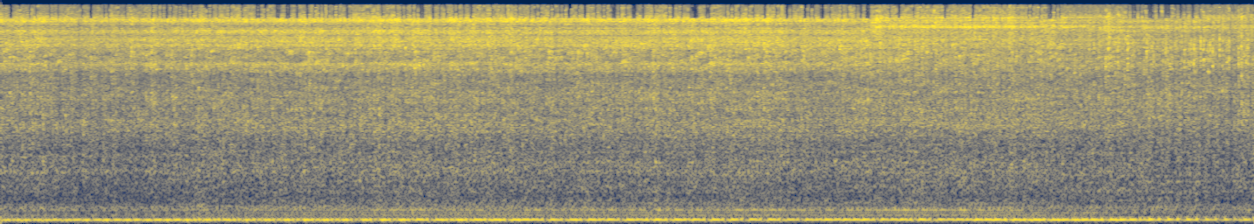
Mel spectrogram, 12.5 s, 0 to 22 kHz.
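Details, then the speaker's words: 1967 Volkswagen dune buggy, non-runner revived: deep, steady idle with slightly uneven lumpy beat, smoking; automatic choke stuck closed, running rich; owner expects it to open once the engine warms up. "Smoking right now. Let me open up that valve. The choke was not turning off, so that must turn off once you get this engine warmed up, because it looks like it's attached to here, which I'm guessing is what opens and closes the choke butterfly, and then that's connected to here."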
